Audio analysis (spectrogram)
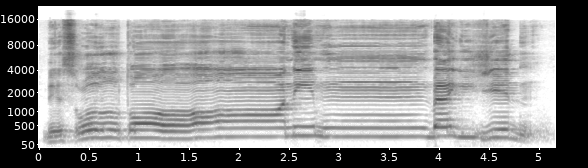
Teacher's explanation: یہاں پر ایک قاعدہ سمجھ لیجئے، جب بھی تنوین یا نون ساکن آتا ہے اس کے بعد حرف با آ جائے تو تنوین کو میم سے بدل دیتے ہیں. تنوین کی آواز کو میم سے بدل کر یہاں پر غنہ کر کے پڑھتے ہیں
